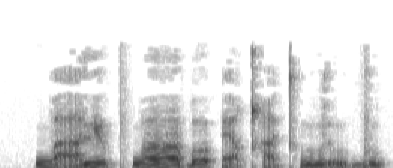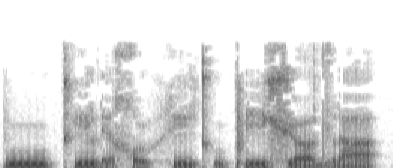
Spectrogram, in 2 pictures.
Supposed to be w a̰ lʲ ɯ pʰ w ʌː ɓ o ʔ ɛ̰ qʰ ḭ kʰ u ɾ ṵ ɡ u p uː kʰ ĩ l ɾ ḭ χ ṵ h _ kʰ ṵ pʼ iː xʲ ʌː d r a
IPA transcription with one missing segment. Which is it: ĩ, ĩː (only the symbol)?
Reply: ĩ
